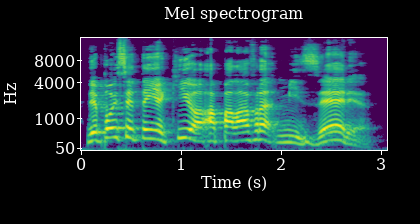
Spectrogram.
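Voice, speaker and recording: A man's voice: high-pitched, big pitch swings, moderate pace. A man with a Brazilian Portuguese accent teaching a live online grammar lesson for exam prep, chatty and often checking in with his viewers. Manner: chatty, keeps checking in with "beleza?" and greets viewers by name.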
